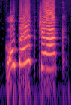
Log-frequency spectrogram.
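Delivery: very high, loud parrot voice; squawking parrot. A narrator's reading. Polly the parrot warning the children, high squawk. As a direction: screech it like a parrot. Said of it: "she said".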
